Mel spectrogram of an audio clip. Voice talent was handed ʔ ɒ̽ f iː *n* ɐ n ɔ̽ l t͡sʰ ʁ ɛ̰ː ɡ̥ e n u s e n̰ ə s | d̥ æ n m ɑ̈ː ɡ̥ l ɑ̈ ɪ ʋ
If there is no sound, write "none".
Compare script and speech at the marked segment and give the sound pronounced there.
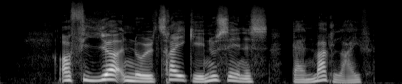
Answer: none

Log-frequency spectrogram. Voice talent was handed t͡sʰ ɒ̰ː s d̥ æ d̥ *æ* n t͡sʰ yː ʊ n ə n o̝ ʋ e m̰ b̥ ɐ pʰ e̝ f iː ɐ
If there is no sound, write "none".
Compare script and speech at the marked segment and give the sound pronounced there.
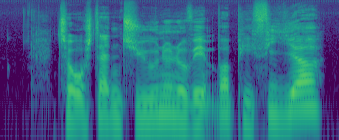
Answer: e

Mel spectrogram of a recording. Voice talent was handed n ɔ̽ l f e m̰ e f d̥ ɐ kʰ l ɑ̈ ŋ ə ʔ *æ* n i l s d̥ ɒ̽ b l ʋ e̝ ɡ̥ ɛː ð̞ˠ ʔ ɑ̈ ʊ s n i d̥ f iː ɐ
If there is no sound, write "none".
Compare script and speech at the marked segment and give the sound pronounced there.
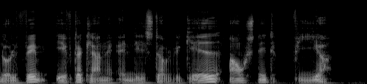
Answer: æ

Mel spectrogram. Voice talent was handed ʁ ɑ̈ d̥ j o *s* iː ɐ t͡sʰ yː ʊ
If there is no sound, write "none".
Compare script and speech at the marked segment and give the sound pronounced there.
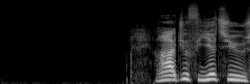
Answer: f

